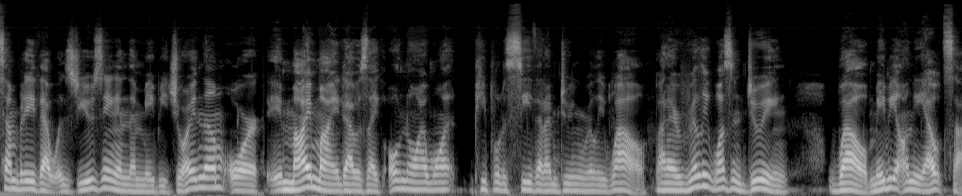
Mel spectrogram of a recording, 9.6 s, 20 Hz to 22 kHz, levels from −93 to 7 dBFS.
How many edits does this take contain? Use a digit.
2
